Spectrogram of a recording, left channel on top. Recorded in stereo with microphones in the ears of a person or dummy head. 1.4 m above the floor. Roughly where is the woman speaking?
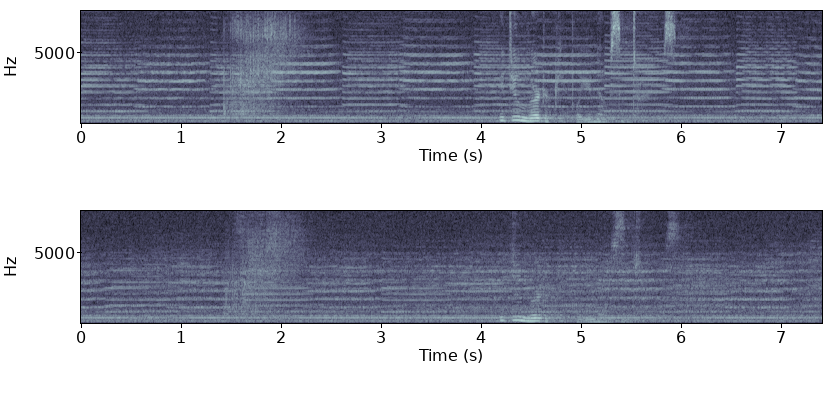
Left.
